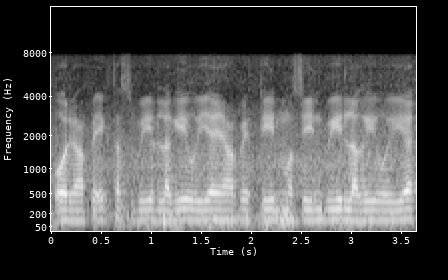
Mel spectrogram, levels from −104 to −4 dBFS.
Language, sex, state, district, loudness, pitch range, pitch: Hindi, female, Haryana, Jhajjar, -18 LUFS, 125-130 Hz, 130 Hz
